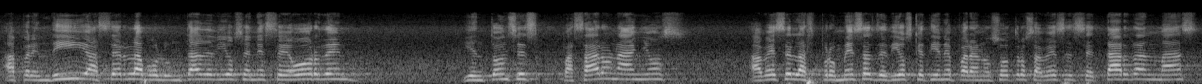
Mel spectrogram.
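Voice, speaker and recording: A pastor around sixty preaches with a notably high voice, telling his story in an earnest, personal way. His words ring out with a long reverb, and a faint hiss sits underneath. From Mexico. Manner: earnest storytelling, acts out remembered dialogue. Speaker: visiting pastor. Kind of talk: sermon. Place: church hall.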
